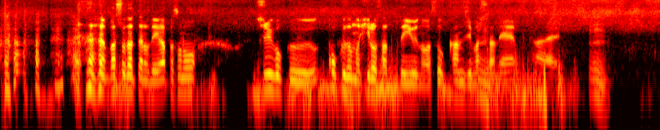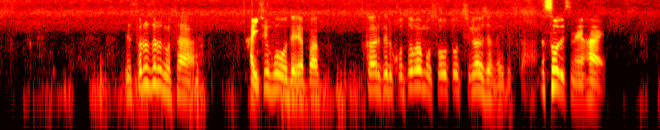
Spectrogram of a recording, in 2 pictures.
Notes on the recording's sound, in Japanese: 八代海に浮かぶ、鹿児島県最北端の小さな島「獅子島」。歩きながら1時間、対談する。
